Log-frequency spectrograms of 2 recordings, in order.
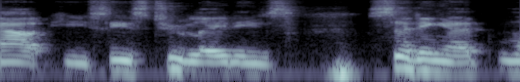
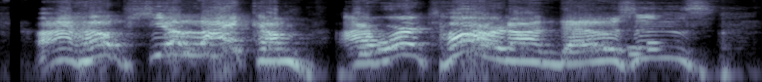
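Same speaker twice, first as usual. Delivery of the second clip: put-on very high, raised holler in toothless old-man voice; 14 semitones higher, 7 dB louder than usual. Voicing a cook calling to the players from the kitchen: old man yelling. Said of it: "someone yell from the kitchen".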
